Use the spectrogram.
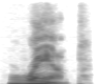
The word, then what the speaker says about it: ramp: You need to make sure you say the ending of the word, the P. Otherwise, it will sound like the animal ram. So, make sure you say ramp.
